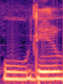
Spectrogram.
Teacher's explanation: जब हमने स्वरों का विभाजन किया था तब भी हमने देखा था वृत्ताकार के अंतर्गत ओष्ठ की आकृति गोल बनती है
